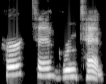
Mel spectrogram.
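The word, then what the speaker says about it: Hurtigruten: I'll say that one more time very slowly her to grew 10. so everybody can practice that at home and and be able to to pronounce that like a like a Norwegian expert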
